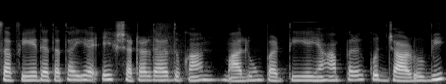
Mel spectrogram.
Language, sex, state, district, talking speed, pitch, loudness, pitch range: Hindi, female, Uttar Pradesh, Jyotiba Phule Nagar, 230 wpm, 195 Hz, -19 LUFS, 185-205 Hz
